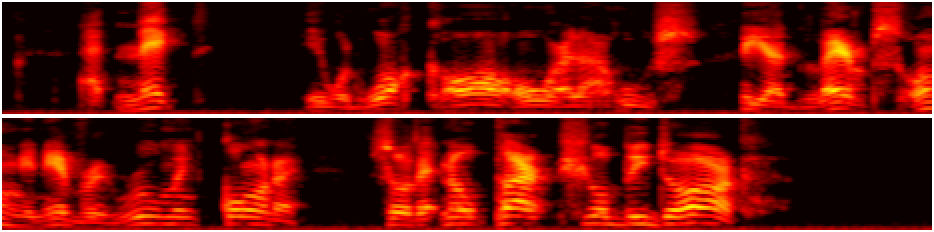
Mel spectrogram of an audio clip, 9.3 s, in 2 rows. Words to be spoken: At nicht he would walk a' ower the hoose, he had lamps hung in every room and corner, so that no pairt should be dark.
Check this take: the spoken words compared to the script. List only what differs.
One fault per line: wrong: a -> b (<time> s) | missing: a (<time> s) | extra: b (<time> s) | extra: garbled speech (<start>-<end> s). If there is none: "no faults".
no faults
